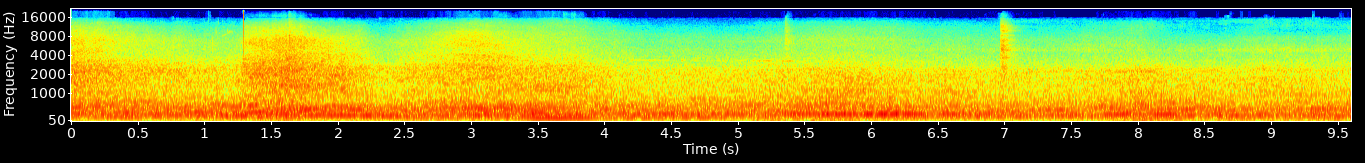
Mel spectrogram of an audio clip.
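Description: Stock cars at the 2024 Valvoline Charity Superstock Event, night one, roar down the front straight after a restart, a loud, dense pack of engines accelerating together with steady, overlapping drone throughout.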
